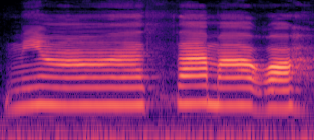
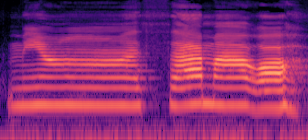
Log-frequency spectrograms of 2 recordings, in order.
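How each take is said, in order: First: The word ends with a stopped 'h' sound. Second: The word ends with a stopped 'h' sound.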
